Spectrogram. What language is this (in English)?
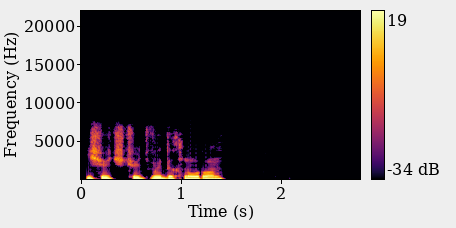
Russian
